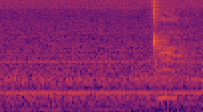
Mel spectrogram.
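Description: A low, steady background hum, with one sharp click about one and a half seconds in.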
